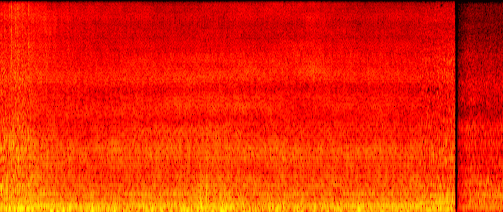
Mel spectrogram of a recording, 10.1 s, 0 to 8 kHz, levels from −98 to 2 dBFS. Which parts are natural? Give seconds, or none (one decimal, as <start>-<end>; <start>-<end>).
0.0-0.6; 8.4-10.1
